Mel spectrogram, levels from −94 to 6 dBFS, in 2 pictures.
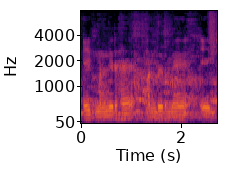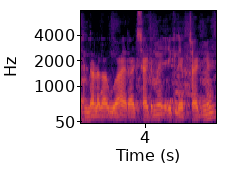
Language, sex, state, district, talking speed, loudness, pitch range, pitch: Hindi, male, Bihar, Saran, 200 wpm, -32 LUFS, 105-120 Hz, 110 Hz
